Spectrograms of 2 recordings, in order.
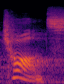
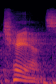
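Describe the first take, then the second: First: It is said in an imitated, fancier-sounding accent. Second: It is said in the speaker's own everyday accent. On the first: This is how the other person says it. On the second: This is how the name is usually said locally.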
